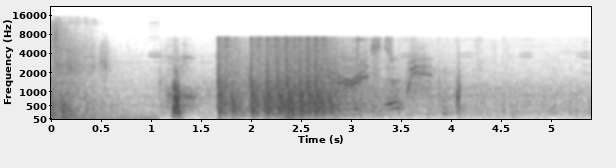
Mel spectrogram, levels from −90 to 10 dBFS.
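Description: At 1.08 s the sound abruptly turns duller and boxier and stays that way to the end, with nothing above about 7.1 kHz, no gap at the change, and the level essentially unchanged. The likely cause is an input switched to a poorer device. What separates it from a simple filter or codec bandwidth drop is that the band limit arrives together with a different tonal colour and a new, faint background noise floor.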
